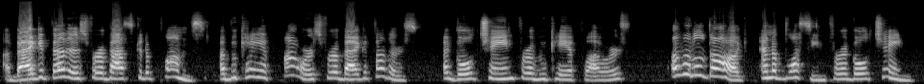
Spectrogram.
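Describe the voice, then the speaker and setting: A kindly old woman from a storybook, read by a woman narrator. The voice is fairly high, with a gentle, cheerful and generous way of speaking. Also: animated, a little fast, rough recording. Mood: content.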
